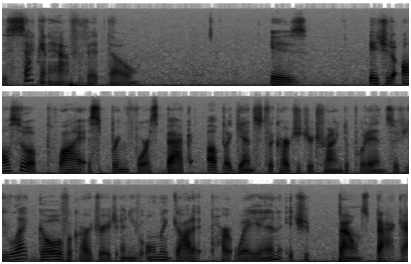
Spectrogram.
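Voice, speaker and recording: A loud man speaks at a moderate pace with a fairly low pitch. His tone is bright and sharp, and his intonation lively. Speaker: game developer. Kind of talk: tutorial. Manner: casual, halting.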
